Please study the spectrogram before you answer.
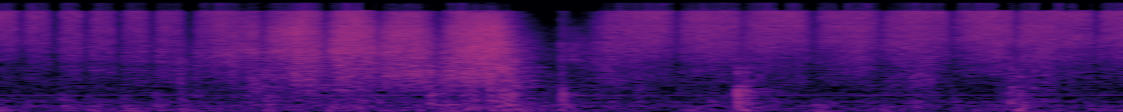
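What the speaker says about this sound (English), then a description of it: "You could also use a sanding block." Sandpaper rubbed by hand over painted wooden furniture to distress it, a continuous close scratchy rasp in repeated back-and-forth strokes, with no talking.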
